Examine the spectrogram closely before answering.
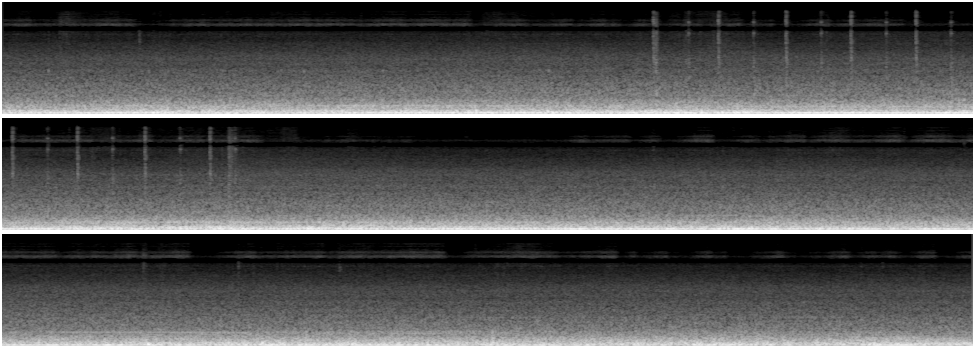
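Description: Steady low rumble of a car driving through a road tunnel: engine and tyre noise heard inside the cabin. Faint ticking at about two a second runs for several seconds a quarter of the way in.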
